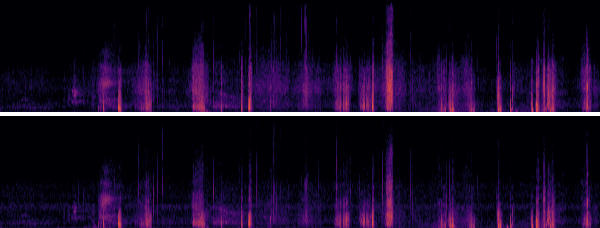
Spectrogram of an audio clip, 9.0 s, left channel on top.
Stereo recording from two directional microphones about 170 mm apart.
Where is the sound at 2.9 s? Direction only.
Centre (ahead or behind).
